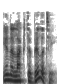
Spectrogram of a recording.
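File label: "ineluctability", British English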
